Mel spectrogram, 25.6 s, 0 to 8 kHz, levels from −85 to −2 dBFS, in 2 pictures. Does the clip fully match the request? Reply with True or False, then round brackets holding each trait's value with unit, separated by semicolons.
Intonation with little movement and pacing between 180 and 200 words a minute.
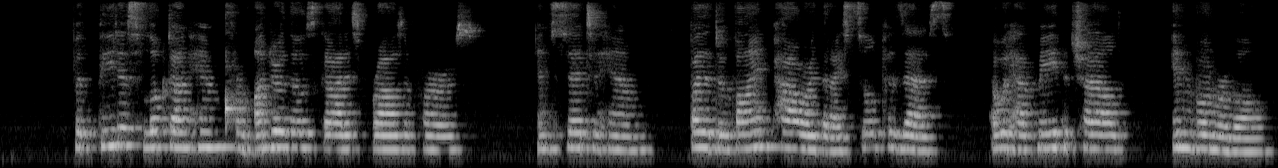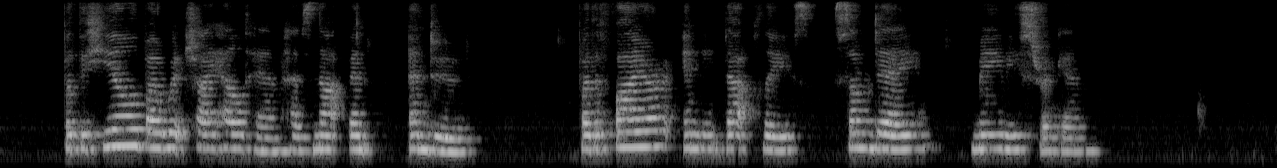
False (1.8 semitones; 135 wpm)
